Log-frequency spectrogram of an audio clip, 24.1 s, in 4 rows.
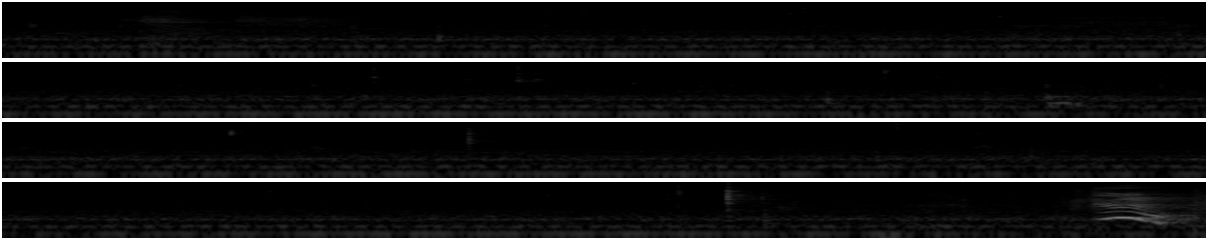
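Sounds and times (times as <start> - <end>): person chewing with clicks: 1.7 - 5.1, 9.2 - 22.0.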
